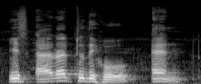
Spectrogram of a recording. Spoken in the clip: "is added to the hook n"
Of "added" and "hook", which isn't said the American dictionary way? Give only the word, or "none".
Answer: hook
